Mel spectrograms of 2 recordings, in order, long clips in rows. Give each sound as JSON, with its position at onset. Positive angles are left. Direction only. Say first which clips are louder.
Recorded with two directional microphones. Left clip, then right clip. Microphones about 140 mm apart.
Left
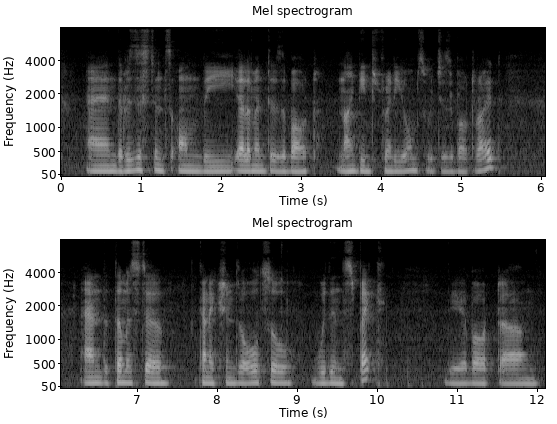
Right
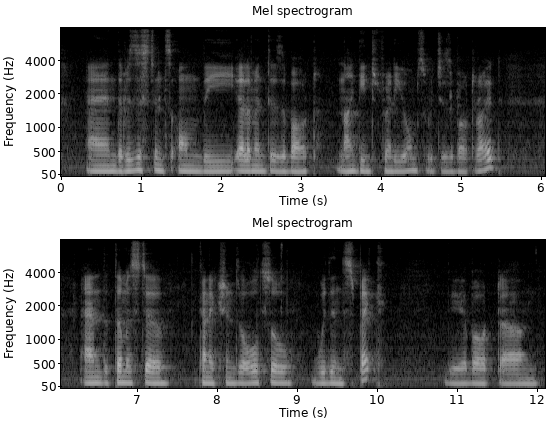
{"t": 0.3, "sound": "speech", "louder": "left 1 dB", "side_deg": -20}
{"t": 2.8, "sound": "speech", "louder": "left 2 dB", "side_deg": -10}
{"t": 6.4, "sound": "speech", "louder": "right 1 dB", "side_deg": -20}
{"t": 10.9, "sound": "speech", "louder": "even", "side_deg": -15}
